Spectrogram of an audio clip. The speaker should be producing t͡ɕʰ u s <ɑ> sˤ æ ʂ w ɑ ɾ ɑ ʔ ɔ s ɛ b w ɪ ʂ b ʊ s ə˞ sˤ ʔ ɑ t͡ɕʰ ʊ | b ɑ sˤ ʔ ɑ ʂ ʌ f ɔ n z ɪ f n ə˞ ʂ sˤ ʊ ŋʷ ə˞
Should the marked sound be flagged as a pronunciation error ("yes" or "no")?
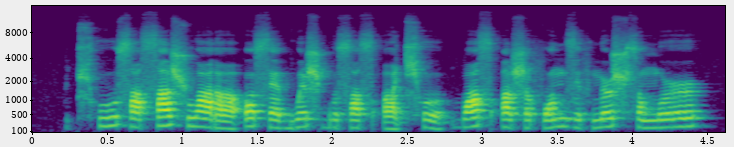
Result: yes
